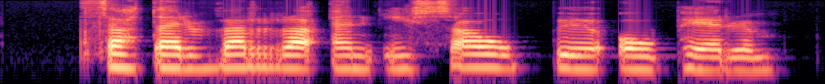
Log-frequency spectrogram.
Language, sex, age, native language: Icelandic, female, 11, Icelandic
